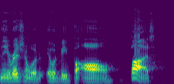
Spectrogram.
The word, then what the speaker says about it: Baal: to talk about baale sometimes I've heard this pronounced ball um I think in the original it's going to be B all that apostrophe indicates that there's an unvoiced consonant some languages have consonants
